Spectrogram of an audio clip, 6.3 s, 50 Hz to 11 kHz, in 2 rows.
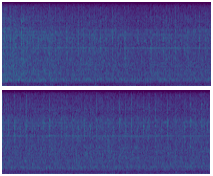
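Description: Daimler 2.5-litre V8 idling steadily at about 650 rpm while the mixture is adjusted on its twin SU carburettors, being brought to just right so that the idle runs smoother.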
